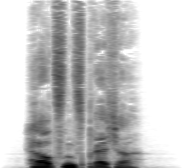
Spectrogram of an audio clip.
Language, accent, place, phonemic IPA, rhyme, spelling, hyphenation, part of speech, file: German, Germany, Berlin, /ˈhɛʁt͡sn̩sˌbʁɛçɐ/, -ɛçɐ, Herzensbrecher, Her‧zens‧bre‧cher, noun, De-Herzensbrecher.ogg
- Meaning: womanizer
